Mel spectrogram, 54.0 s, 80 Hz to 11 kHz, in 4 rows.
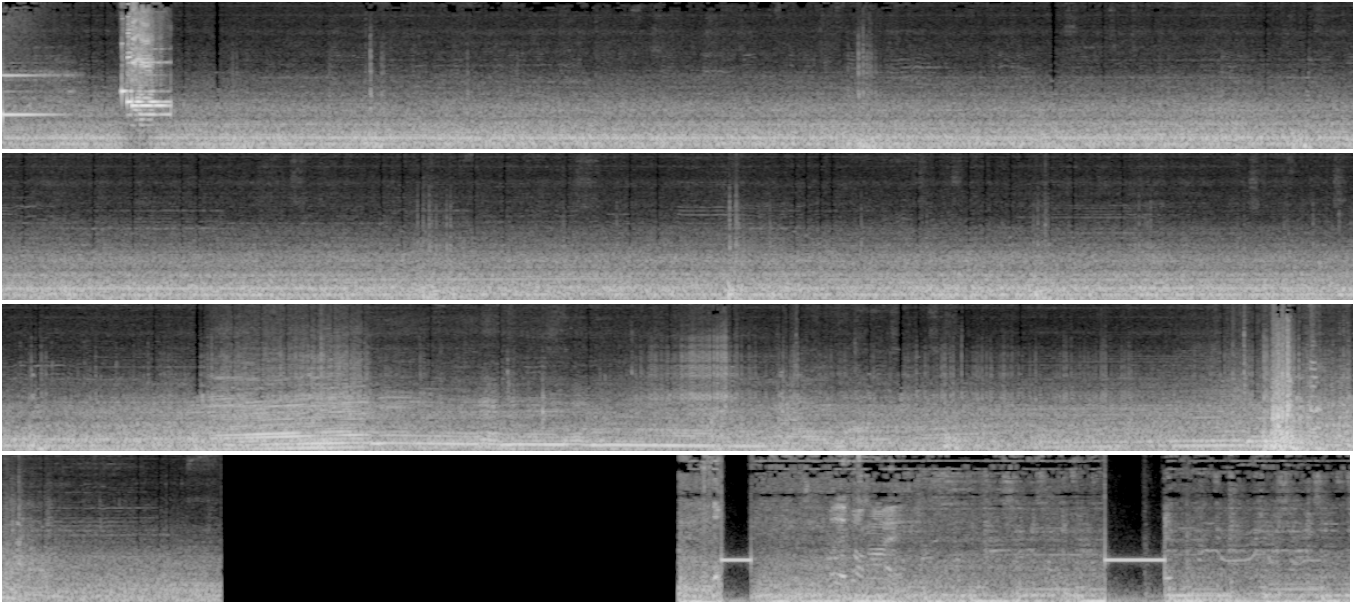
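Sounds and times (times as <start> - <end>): car horn honk: 0.0 - 1.7
car engine and road noise: 0.0 - 42.8, 47.3 - 54.0.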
